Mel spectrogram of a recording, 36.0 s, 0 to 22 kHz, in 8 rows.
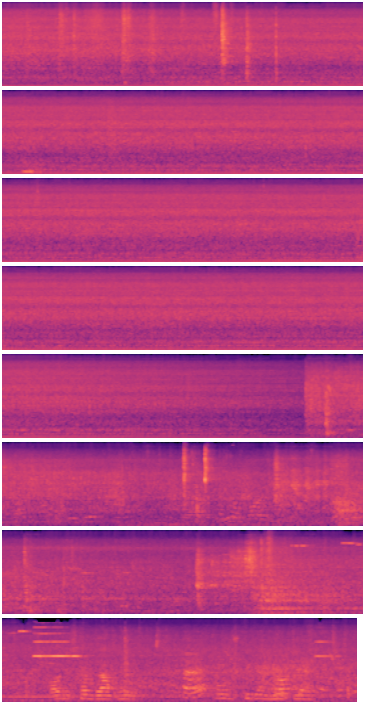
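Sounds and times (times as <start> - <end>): car engine hum: 0.0 - 36.0.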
